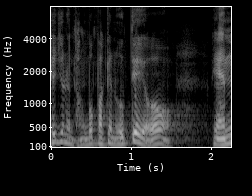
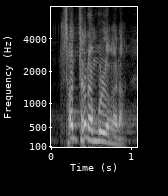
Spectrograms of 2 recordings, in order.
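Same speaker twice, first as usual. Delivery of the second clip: loud, higher command; a preacher's loud rebuke of temptation; rebuking Satan; 8 semitones higher, 10 dB louder than usual. Retold or imitated. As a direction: cast it out with force.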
